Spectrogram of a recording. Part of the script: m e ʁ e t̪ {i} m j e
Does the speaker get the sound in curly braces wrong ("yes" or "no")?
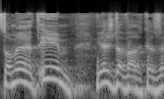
no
